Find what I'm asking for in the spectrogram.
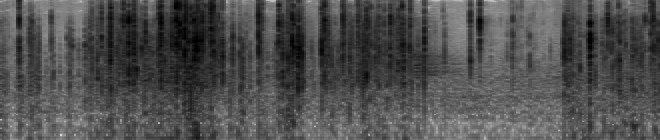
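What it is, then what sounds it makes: Thin plastic bag crinkled. A large, empty, thin clear plastic bag is held close in front of the mic and crinkled and squeezed with the fingers. It gives a dense, bright crackling with sharp snapping pops, loudest in the first half before thinning to softer rustles and then picking up again near the end.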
